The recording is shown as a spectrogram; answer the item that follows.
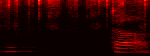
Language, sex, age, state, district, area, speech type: Maithili, male, 30-45, Bihar, Madhubani, rural, spontaneous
